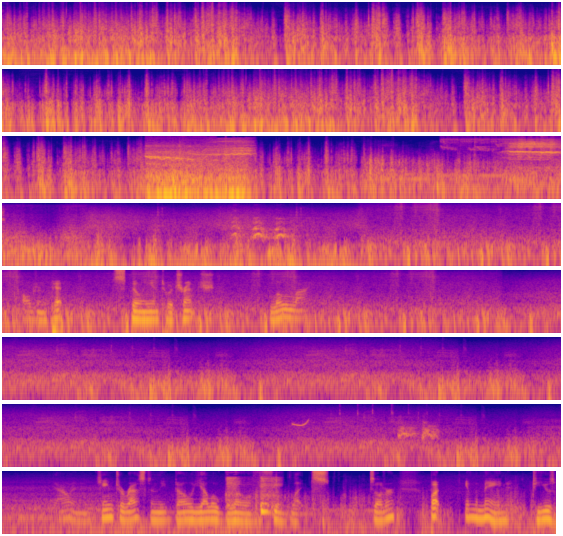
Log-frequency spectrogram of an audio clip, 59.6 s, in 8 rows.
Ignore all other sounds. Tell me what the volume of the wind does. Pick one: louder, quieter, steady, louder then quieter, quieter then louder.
quieter.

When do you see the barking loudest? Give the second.
26 s.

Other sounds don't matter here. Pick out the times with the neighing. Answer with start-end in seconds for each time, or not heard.
16.8-18.3, 20.8-22.4, 55.1-55.9.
